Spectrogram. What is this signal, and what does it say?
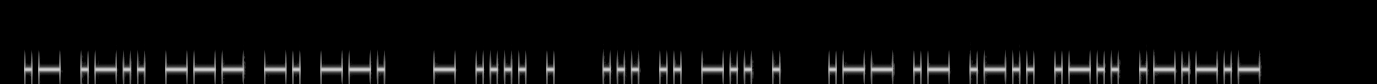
Morse code, heard as a keyed tone, about 17 wpm, 700 Hz. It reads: ALONG THE SIDE WALL.
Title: Sentences from Top 1100 Words 17wpm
